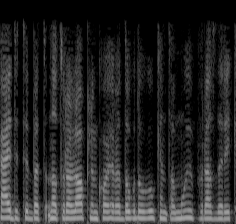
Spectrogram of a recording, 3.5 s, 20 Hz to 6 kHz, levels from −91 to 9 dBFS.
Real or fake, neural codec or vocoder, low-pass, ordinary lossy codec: fake; codec, 16 kHz, about 1 kbps, DyCAST, with the encoder's durations; 5.4 kHz; MP3, 32 kbps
